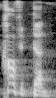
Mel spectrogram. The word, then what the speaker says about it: confident: and for this verse you need to stretch the first syllable con okay confident okay confident it is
